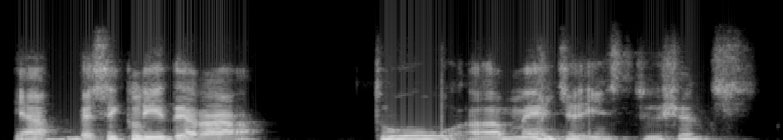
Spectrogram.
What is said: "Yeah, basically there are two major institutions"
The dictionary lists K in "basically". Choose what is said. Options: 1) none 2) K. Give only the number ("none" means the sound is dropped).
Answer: 2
